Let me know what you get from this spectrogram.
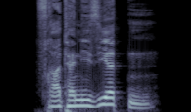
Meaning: inflection of fraternisieren: 1. first/third-person plural preterite 2. first/third-person plural subjunctive II
- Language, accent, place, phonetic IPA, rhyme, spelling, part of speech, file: German, Germany, Berlin, [ˌfʁatɛʁniˈziːɐ̯tn̩], -iːɐ̯tn̩, fraternisierten, adjective / verb, De-fraternisierten.ogg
